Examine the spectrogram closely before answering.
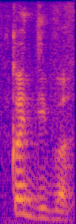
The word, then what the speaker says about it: Côte d'Ivoire: Et pas la côte. Non, pas la côte. Ou la côte. Non. Côte d'Ivoire. Donc, il faut savoir, je vous en prie, prononcer l'appellation de votre pays.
